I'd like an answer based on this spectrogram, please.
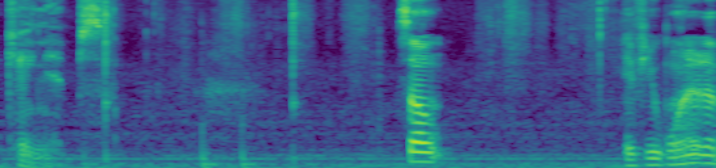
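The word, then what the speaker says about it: Knipex: these they don't and i do know you pronounce it kanepex but i like to say k-nips so if you wanted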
